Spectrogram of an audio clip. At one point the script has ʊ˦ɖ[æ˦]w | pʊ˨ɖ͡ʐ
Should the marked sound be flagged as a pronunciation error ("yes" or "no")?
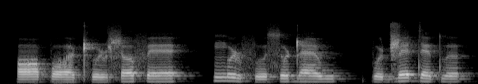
no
